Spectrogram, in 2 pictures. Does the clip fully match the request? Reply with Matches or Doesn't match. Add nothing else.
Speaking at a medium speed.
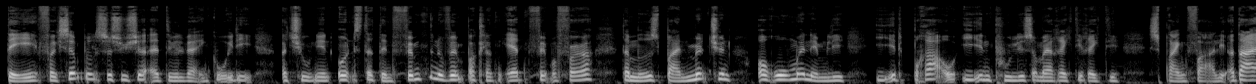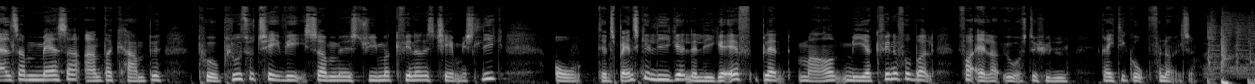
Matches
